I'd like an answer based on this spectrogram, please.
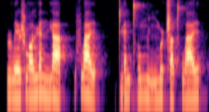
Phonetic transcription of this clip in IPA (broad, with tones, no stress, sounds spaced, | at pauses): ɻ w e˧˥ ɪ̯ ʂ w ɔ˧˥ l ɥ ɛ˥˧ n n̪ j ä˥˩ | f w a˥˩ ɪ̯ | t̪ ɥ ɛ˥˩ n t̪ʰ u˥ m ḭ˨˩ ŋ m u˥˩ ʈ͡ʂ ɑ˩ ʊ̯ t̪ʰ w a˧˥ ɪ̯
